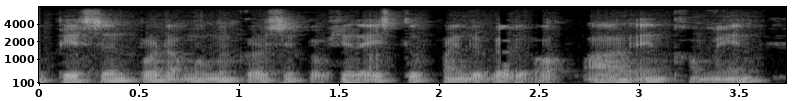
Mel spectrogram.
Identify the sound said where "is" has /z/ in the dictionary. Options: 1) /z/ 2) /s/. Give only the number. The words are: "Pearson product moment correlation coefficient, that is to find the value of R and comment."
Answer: 2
